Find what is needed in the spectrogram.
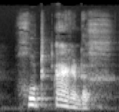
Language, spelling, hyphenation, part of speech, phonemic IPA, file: Dutch, goedaardig, goed‧aar‧dig, adjective, /ˈɣutˌaːr.dəx/, Nl-goedaardig.ogg
- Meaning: 1. benign, not malignant 2. benign, good-natured 3. minor, unimportant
